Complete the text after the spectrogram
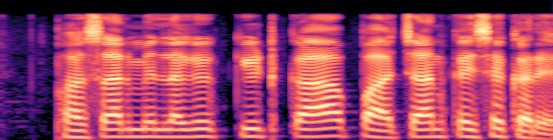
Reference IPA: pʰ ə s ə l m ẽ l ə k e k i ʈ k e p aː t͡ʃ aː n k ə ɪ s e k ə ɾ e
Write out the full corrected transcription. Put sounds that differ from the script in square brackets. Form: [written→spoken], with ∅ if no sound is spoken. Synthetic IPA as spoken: pʰ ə s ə l m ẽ l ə [k→ɡ] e k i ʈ k [e→a] p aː t͡ʃ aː n k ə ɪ s e k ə ɾ e

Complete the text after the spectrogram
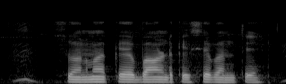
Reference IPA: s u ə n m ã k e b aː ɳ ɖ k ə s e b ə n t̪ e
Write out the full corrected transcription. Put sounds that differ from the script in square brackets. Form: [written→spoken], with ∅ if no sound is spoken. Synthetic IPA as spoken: s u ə n m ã k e b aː ɳ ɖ k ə s e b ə n t̪ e

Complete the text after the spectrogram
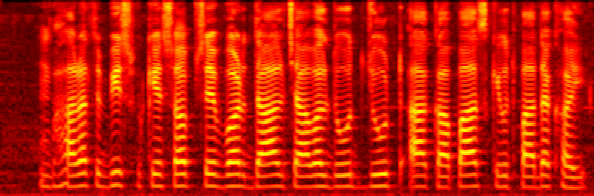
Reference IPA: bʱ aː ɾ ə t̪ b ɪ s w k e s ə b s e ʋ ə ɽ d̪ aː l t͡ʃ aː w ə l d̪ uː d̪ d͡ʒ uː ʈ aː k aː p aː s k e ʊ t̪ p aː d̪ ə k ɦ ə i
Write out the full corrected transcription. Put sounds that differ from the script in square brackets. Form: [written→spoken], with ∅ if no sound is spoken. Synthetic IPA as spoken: bʱ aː ɾ ə t̪ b ɪ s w k e s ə b s e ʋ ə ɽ d̪ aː l t͡ʃ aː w ə l d̪ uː d̪ d͡ʒ uː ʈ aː k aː p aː s k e ʊ t̪ p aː d̪ ə k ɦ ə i

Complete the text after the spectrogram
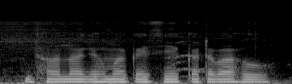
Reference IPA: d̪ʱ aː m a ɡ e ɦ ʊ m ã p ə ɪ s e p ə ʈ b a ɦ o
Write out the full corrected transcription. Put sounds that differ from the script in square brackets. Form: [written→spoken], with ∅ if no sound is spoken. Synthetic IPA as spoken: d̪ʱ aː [m→n] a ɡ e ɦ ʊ m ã [p→k] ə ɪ s e [p→k] ə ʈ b a ɦ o

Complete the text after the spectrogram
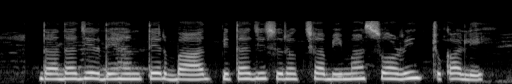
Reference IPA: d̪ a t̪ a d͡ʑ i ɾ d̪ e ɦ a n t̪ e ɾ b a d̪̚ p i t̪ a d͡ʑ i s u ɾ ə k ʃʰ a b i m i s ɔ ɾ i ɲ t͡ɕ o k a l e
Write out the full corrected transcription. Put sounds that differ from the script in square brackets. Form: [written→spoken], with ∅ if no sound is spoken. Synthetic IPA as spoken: d̪ a [t̪→d̪] a d͡ʑ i ɾ d̪ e ɦ a n t̪ e ɾ b a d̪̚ p i t̪ a d͡ʑ i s u ɾ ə k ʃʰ a b i m [i→a] s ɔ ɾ i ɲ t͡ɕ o k a l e

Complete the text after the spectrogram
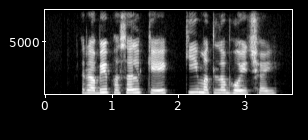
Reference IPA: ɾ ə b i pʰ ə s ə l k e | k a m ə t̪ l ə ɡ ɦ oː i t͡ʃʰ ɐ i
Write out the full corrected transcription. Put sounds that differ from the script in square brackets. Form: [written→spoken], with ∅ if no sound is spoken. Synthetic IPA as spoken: ɾ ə b i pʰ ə s ə l k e | k [a→i] m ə t̪ l ə [ɡ→b] ɦ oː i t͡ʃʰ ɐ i

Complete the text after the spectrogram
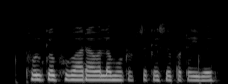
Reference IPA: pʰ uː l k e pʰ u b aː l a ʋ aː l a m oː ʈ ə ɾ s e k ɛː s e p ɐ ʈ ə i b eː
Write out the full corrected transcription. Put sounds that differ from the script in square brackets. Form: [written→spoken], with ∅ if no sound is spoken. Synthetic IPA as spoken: pʰ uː l k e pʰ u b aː [l→ɾ] a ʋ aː l a m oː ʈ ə ɾ s e k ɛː s e p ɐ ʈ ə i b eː

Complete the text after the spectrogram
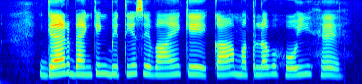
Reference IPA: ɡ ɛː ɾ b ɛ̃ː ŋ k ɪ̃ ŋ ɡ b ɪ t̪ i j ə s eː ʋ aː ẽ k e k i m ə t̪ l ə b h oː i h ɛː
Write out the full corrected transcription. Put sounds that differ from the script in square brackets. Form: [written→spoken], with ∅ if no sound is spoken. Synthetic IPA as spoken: ɡ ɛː ɾ b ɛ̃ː ŋ k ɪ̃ ŋ ɡ b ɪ t̪ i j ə s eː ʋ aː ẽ k e k [i→a] m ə t̪ l ə b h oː i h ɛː

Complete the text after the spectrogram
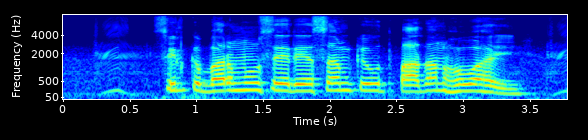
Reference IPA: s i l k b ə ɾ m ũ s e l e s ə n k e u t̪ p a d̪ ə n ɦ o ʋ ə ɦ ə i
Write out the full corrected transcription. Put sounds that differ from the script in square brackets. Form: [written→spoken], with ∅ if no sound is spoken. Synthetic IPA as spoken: s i l k b ə ɾ m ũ s e [l→ɾ] e s ə [n→m] k e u t̪ p a d̪ ə n ɦ o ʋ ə ɦ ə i

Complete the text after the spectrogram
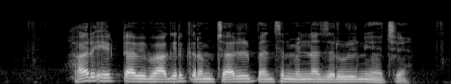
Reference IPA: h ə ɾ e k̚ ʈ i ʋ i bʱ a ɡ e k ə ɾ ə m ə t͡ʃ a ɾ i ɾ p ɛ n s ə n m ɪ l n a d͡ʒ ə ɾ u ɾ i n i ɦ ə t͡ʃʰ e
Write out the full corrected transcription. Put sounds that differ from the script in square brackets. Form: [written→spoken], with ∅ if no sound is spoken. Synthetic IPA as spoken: h ə ɾ e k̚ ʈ [i→a] ʋ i bʱ a ɡ e k ə ɾ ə m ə t͡ʃ a ɾ i ɾ p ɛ n s ə n m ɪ l n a d͡ʒ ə ɾ u ɾ i n i ɦ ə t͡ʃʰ e

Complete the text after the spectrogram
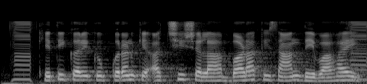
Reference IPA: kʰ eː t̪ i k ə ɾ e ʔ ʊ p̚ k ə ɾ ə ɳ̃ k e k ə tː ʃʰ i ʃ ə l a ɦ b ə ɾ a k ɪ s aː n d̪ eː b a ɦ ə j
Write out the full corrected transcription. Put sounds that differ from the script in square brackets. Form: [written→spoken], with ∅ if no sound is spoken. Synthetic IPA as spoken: kʰ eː t̪ i k ə ɾ e [ʔ→k] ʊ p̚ k ə ɾ ə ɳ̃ k e [k→ʔ] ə tː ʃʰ i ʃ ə l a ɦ b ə [ɾ→ɽ] a k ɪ s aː n d̪ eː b a ɦ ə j

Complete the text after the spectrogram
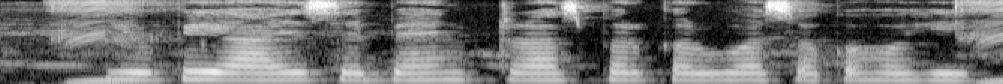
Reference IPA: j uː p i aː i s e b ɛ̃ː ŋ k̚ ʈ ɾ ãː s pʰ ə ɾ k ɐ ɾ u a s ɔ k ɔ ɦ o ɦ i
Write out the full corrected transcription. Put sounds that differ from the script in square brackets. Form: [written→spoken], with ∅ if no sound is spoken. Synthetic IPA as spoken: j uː p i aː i s e b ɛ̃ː ŋ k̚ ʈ ɾ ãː s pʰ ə ɾ k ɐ ɾ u a s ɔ k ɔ ɦ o ɦ i

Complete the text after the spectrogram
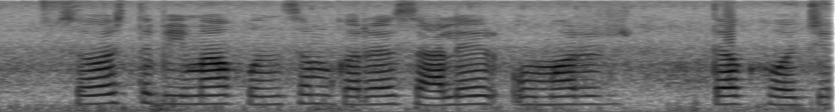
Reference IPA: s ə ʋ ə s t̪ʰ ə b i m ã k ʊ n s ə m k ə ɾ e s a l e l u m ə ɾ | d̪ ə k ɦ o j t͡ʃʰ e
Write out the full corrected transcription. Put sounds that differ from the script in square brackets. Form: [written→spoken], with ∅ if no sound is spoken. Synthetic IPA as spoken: s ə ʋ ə s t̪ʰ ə b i m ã k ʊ n s ə m k ə ɾ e s a l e [l→ɾ] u m ə ɾ | [d̪→t̪] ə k ɦ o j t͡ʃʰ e

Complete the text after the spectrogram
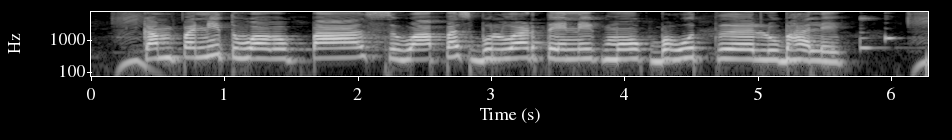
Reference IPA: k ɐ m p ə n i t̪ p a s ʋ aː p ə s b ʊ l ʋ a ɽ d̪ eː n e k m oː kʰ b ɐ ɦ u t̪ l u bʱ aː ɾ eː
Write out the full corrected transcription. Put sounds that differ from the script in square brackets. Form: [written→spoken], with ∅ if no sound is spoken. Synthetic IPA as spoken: k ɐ m p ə n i t̪ p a s ʋ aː p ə s b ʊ l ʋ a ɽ [d̪→t̪] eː n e k m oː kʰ b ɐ ɦ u t̪ l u bʱ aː [ɾ→l] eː

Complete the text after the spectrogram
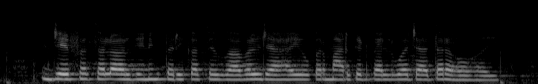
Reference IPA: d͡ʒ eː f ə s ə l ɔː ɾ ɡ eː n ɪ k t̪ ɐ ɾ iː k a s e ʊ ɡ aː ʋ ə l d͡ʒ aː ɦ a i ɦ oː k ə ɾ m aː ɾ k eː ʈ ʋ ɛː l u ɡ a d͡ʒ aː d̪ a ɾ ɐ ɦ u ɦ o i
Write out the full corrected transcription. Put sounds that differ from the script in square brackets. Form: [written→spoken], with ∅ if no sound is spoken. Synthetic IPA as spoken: d͡ʒ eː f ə s ə l ɔː ɾ ɡ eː n ɪ k t̪ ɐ ɾ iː k a s e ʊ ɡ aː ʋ ə l d͡ʒ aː ɦ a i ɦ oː k ə ɾ m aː ɾ k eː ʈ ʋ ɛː l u [ɡ→∅] a d͡ʒ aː d̪ a ɾ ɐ ɦ [u→o] ɦ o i

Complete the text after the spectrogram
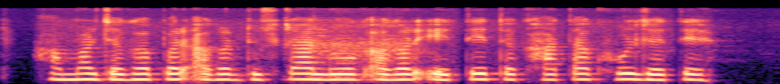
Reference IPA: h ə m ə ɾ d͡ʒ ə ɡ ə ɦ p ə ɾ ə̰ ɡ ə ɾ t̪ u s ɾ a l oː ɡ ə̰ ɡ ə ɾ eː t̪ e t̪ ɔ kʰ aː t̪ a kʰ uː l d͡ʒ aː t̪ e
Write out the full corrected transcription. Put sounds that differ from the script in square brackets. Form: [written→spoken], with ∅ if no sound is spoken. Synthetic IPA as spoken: h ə m ə ɾ d͡ʒ ə ɡ ə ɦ p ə ɾ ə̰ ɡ ə ɾ [t̪→d̪] u s ɾ a l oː ɡ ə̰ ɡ ə ɾ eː t̪ e t̪ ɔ kʰ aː t̪ a kʰ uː l d͡ʒ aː t̪ e

